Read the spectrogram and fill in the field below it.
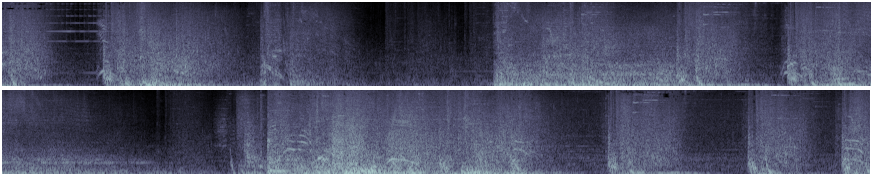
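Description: Game spells burst and clash during a fight.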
